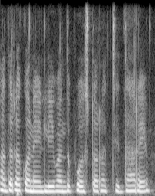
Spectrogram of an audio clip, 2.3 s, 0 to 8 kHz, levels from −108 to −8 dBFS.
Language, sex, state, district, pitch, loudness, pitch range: Kannada, female, Karnataka, Bidar, 215 Hz, -15 LUFS, 205-230 Hz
